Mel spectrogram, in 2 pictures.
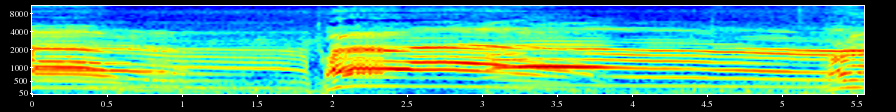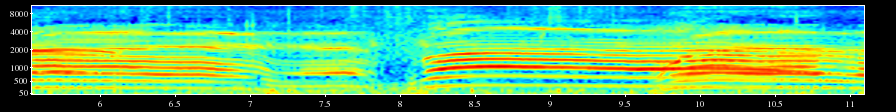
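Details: Cat meows run almost continuously: about five overlapping, drawn-out yowls that swoop up sharply at the onset, then sink gradually in pitch, with little silence between them.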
